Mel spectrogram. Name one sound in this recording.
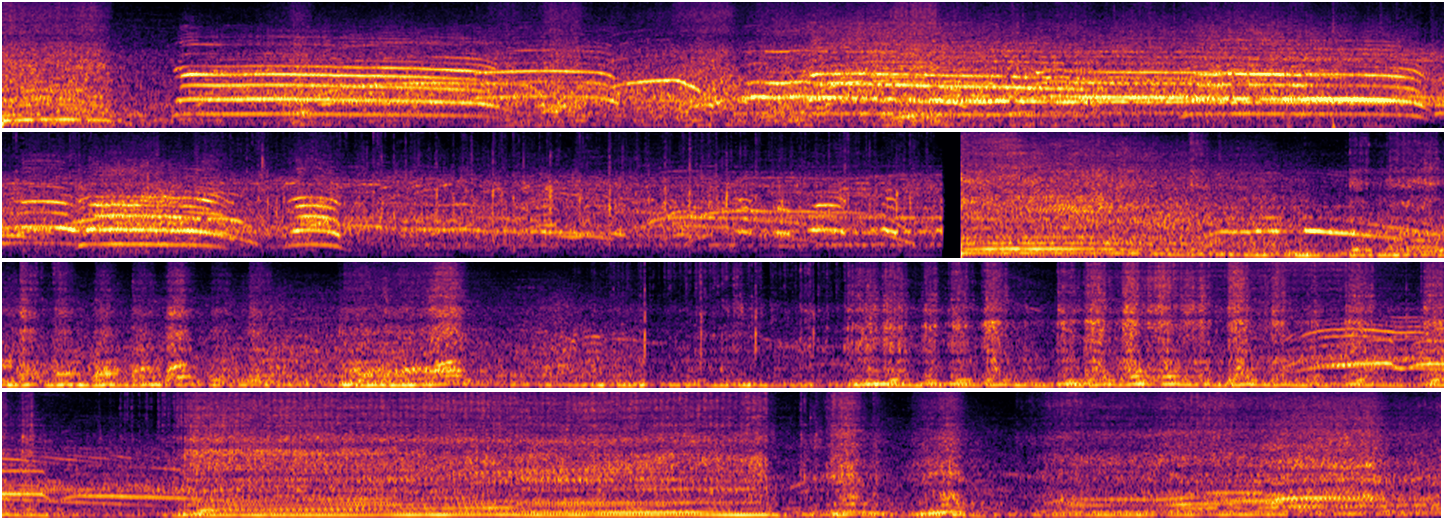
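A monster truck engine roars and revs loudly.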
